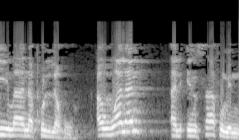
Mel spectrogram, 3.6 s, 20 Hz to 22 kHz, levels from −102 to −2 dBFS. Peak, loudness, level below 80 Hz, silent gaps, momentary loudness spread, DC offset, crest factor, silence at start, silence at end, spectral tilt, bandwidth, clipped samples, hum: 0 dBFS; -9 LUFS; -50 dBFS; none; 12 LU; under 0.1%; 8 dB; 0 s; 0 s; -6.5 dB/octave; 12 kHz; 2%; none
